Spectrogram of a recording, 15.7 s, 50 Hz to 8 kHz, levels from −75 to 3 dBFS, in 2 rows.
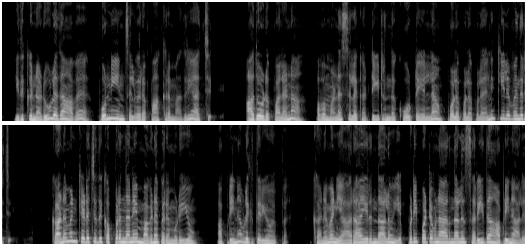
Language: Tamil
